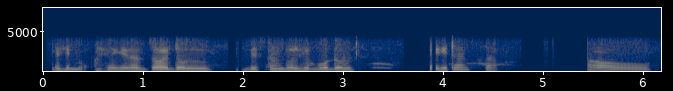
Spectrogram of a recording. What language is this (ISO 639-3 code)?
asm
